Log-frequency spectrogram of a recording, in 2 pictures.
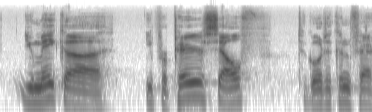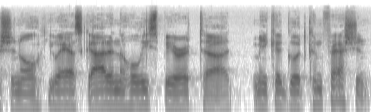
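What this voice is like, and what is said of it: Slight Minnesota accent. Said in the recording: “A little bit of that accent.”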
